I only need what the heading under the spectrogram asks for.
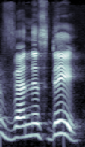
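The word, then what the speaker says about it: Wednesday: Thursday व्यय व students silent होता है जिसको हम बोलते हैं इस की आवाज नहीं निकाल तो यह बन जाता है वेनिस वेनिस वेनिस वेनिस वेनिस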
